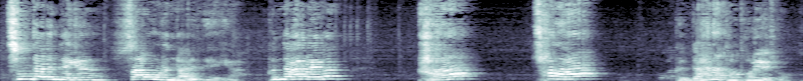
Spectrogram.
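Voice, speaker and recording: A woman pastor preaching a sermon, acting out quoted lines with sudden shouts and drops in her voice. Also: mid-range voice, slight background noise. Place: church sanctuary. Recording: echoey church hall mic heard from a distance.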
